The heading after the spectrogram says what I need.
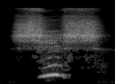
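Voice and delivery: hushing. Acted. Jack hushes Annie so nobody hears them. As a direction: hush her up quickly. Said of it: "said Jack".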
